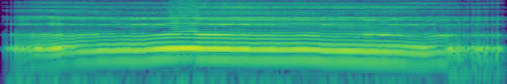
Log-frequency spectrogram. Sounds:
human voice

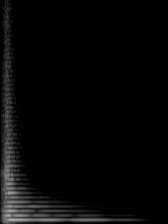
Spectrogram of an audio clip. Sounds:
musical instrument, bowed string instrument, music

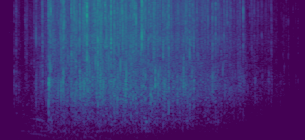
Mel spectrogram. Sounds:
human group actions, applause

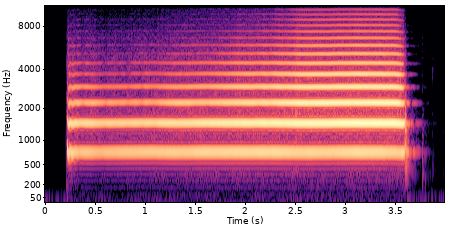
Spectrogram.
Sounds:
music, trumpet, musical instrument, brass instrument

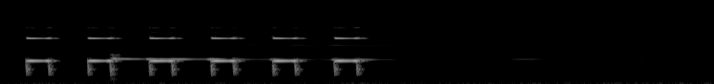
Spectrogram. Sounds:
motor vehicle (road), alarm, bus, vehicle

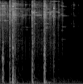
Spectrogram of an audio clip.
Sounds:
home sounds, coin (dropping)

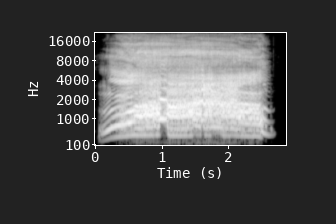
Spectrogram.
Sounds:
screaming, human voice

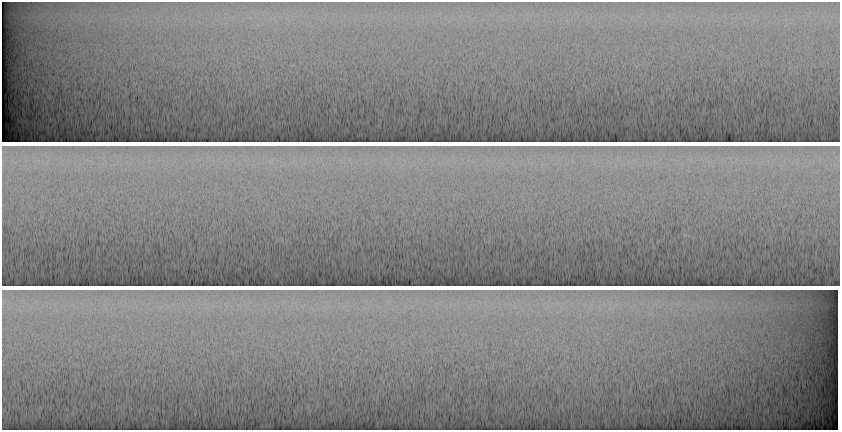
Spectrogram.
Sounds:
liquid, stream, water

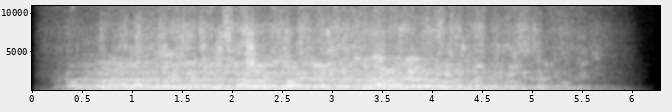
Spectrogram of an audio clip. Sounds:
conversation, human group actions, speech, human voice, crowd

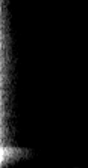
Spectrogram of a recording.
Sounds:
clapping, hands

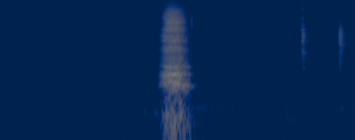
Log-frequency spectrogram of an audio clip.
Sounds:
respiratory sounds, breathing

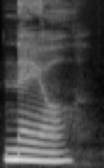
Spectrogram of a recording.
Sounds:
speech, woman speaking, human voice

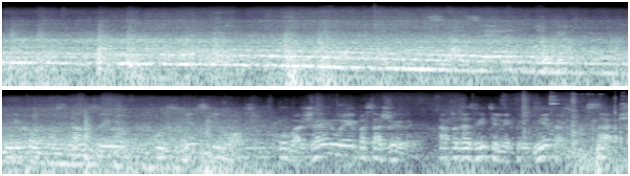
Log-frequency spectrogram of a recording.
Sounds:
rail transport, vehicle, subway

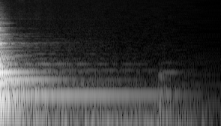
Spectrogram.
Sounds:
keyboard (musical), music, musical instrument, piano

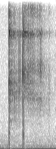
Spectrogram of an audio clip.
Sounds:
coin (dropping), domestic sounds

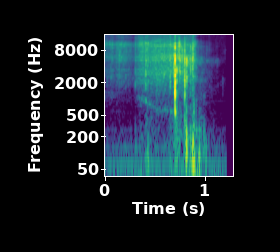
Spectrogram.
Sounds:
mastication

